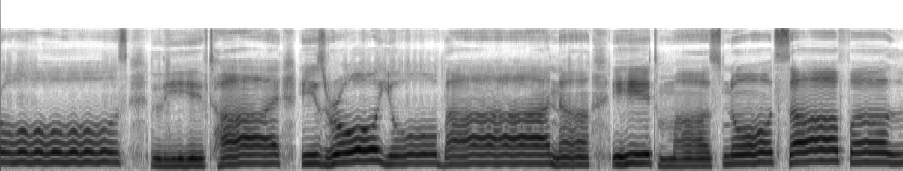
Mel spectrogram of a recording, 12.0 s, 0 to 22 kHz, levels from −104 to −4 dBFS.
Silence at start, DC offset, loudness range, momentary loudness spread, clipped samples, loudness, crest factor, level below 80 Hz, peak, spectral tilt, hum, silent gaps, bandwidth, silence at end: 0 s; under 0.1%; 3 LU; 8 LU; under 0.1%; -15 LUFS; 14 dB; -72 dBFS; -2 dBFS; -7.5 dB/octave; none; none; 11 kHz; 0 s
